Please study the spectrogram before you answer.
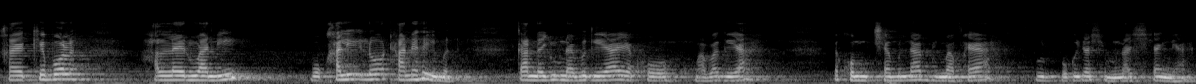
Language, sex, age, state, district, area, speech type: Bodo, female, 60+, Assam, Baksa, urban, spontaneous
